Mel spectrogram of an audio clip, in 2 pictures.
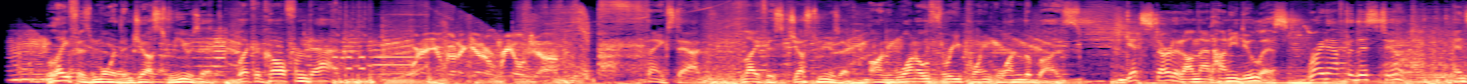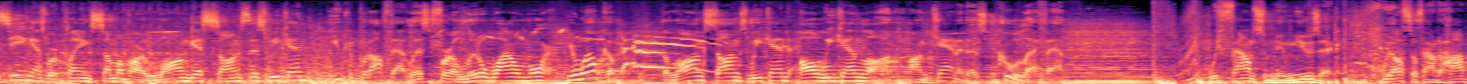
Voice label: Imaging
